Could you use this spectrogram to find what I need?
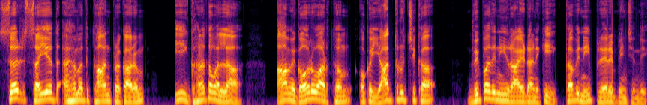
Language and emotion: Telugu, neutral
